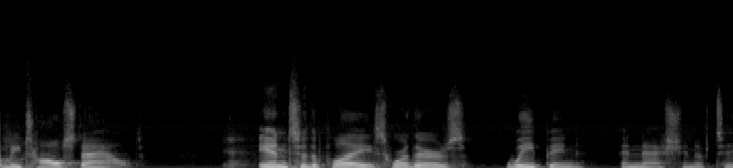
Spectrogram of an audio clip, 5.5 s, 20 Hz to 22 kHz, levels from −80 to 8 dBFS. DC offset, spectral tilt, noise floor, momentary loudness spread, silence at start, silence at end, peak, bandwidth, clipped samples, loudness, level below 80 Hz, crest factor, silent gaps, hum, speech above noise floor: under 0.1%; -5.5 dB/octave; -65 dBFS; 16 LU; 0 s; 0 s; -14 dBFS; 10.5 kHz; under 0.1%; -29 LUFS; -66 dBFS; 16 dB; none; none; 36 dB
